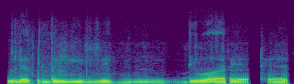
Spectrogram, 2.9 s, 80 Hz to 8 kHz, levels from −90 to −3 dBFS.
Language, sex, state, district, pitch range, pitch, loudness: Marwari, male, Rajasthan, Churu, 105-110 Hz, 105 Hz, -18 LUFS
